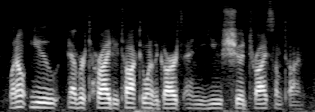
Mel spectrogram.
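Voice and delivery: plain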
